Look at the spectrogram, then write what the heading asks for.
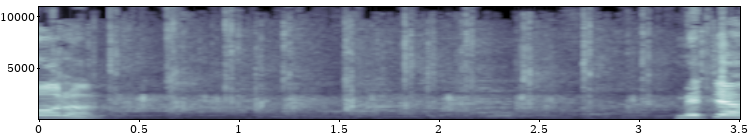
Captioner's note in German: Beifall AfD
